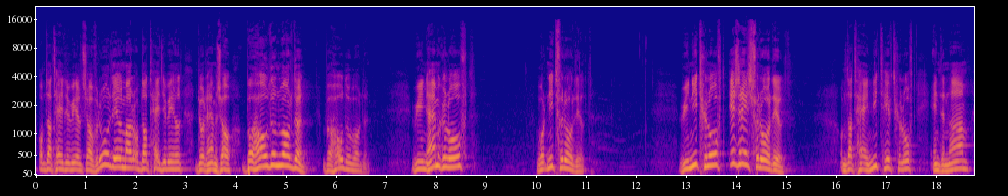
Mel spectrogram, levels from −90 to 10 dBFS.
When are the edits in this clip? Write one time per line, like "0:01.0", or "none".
0:05.6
